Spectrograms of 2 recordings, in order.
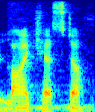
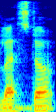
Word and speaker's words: Leicester: let's march on to lychester it's always reminds me of the way that americans say uh pronounce my home city of leicester uh my prisoner cora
